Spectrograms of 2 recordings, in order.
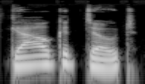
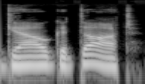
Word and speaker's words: Gadot: It's Gal Gadot rhymes with tote, not Gal Gadot rhymes with spot, nor Gal Gadot rhymes with Merlot, tarot, or escargot. She's Israeli and not French, so the T is not silent.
